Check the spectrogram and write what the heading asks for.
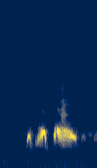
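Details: Female dove calling to arouse males: a quick low note, a rising-and-falling coo, then a long, strong, level coo that drops slightly before trailing off into faint soft notes.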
